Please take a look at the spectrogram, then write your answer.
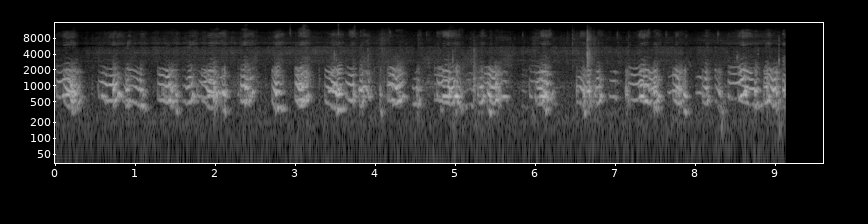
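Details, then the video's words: Ten-day-old German Shorthaired Pointer puppies of the M litter at a hunting dog kennel, sired by KS Conan Seehof out of Lorelei de Valcreole, giving a steady chorus of high whimpers and yips, several overlapping, about one per second. "HUNTING DOG PUPPIES"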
